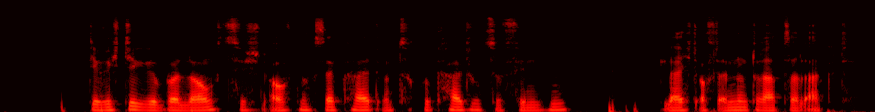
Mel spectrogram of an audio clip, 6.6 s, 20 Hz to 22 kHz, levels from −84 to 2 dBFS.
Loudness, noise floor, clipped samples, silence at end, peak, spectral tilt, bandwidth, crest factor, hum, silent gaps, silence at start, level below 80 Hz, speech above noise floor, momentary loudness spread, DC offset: -47 LUFS; -72 dBFS; under 0.1%; 0.2 s; -28 dBFS; -6 dB/octave; 13.5 kHz; 20 dB; none; none; 0.45 s; -72 dBFS; 25 dB; 13 LU; under 0.1%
